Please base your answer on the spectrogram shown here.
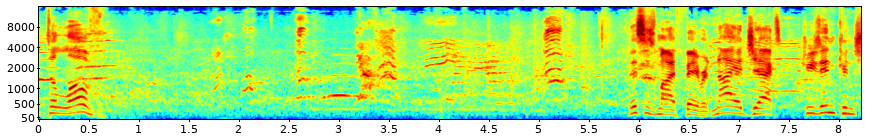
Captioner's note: crowd cheering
